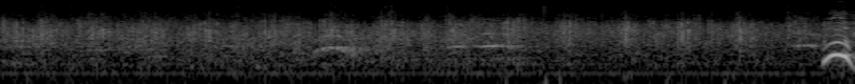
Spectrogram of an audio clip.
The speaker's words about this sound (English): Come on, clap your hands and let's praise the Lord.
